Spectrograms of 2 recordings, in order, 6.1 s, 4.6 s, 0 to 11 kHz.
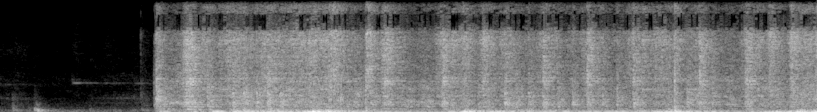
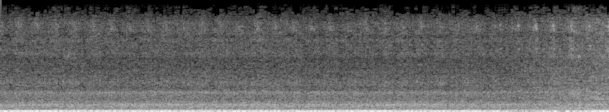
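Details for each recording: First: Holden HZ Kingswood wagon, 202 six, Trimatic, extractors, points ignition, new reco carburettor, very old petrol, on choke: catches and settles into uneven wavering idle with dips, earlier idled then died; rough idle after hard start, cause uninvestigated. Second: Holden HZ Kingswood wagon, 202 six, Trimatic, extractors, points ignition, 324,000 on the clock, after new reco carburettor and fresh fuel, warm after nearly an hour: steady even low rumble, no stumbles or knocks, every cylinder firing; normal idle.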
